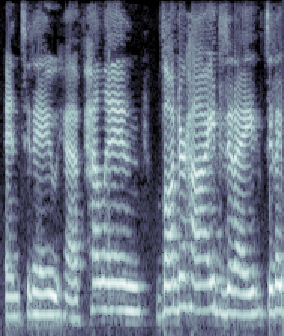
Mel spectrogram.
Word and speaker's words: Vonderheide: I'm your host, Jesika Miller, the mind trainer, and today we have Helen Vonderheide. Did I pronounce it correctly?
